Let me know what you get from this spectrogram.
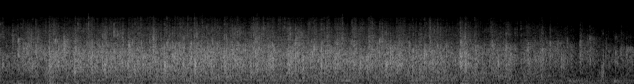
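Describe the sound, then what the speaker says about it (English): A crowd applauds congressional election candidates at a public forum, steady full clapping that holds for several seconds and then thins out toward the end, no talking. "Please give them a round of applause."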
